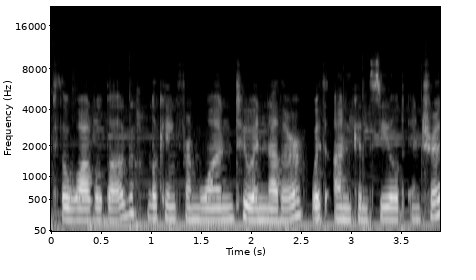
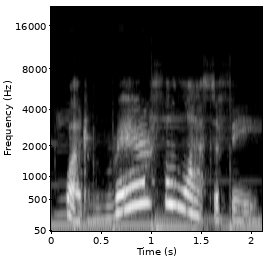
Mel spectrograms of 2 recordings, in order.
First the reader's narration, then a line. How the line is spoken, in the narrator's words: exclaimed the Wogglebug admiringly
